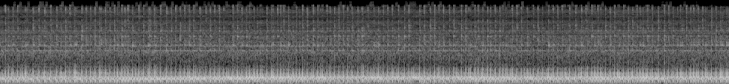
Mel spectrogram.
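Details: Neo-tec NH872 chainsaw (372XP clone), big bore kit, cold start on second heat cycle: loud, even two-stroke buzz holding steady speed with no misses or stumbles; normal running.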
